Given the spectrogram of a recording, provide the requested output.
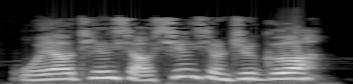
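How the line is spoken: Loud. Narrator (Chinese): 夏夏狼大声说

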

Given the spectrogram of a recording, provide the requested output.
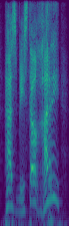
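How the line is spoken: Shouting over noise. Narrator (Spanish): le gritó Ron por encima del estruendo

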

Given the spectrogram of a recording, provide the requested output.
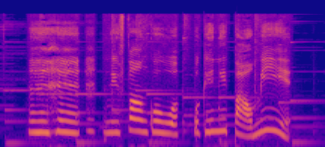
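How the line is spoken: Crying. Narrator (Chinese): 田鼠哭着说

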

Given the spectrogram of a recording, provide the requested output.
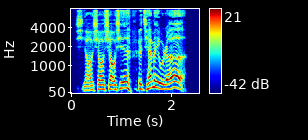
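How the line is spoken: Old man's sudden shout. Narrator (Chinese): 老人突然大叫了一声

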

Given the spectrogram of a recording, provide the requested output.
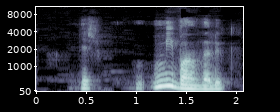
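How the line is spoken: Breathless choking question. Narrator (Hungarian): kérdezte elfúló hangon

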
